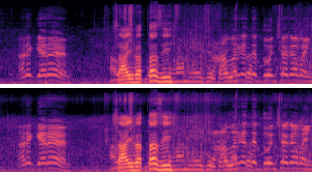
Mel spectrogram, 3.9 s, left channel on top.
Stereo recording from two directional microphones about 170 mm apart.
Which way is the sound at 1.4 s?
20° left (ahead or behind).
